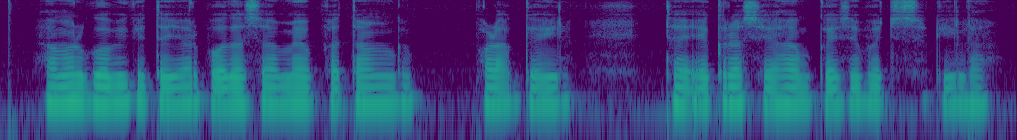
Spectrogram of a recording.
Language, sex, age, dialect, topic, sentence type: Magahi, male, 18-24, Western, agriculture, question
